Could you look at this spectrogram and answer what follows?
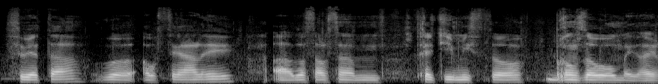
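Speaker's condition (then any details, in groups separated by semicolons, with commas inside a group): Down syndrome; present from birth; age 27; speaks very well, formulates answers, understands questions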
